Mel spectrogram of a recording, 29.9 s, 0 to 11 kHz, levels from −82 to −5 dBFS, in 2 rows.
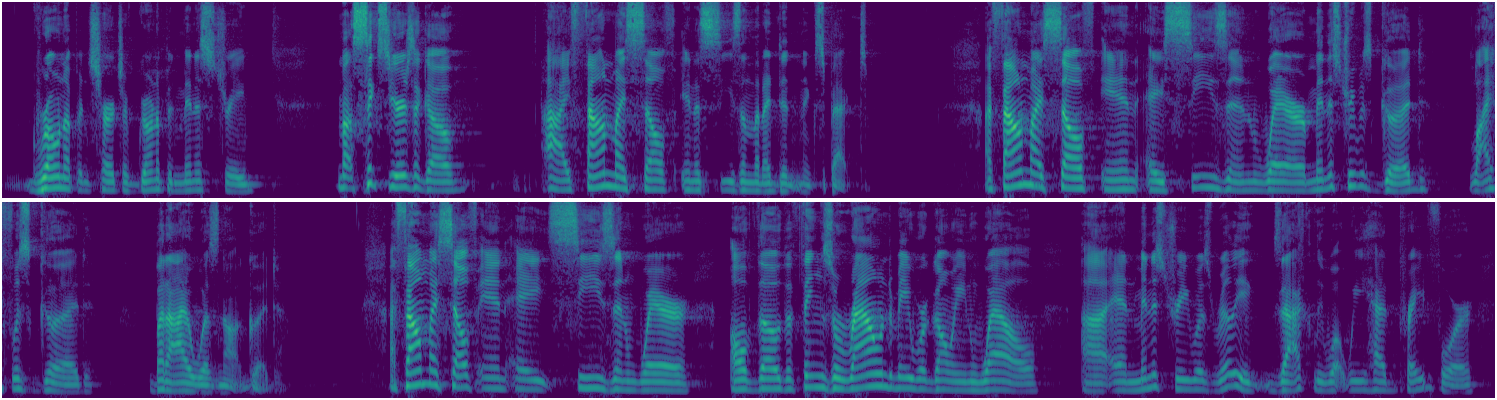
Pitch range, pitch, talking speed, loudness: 140-175 Hz, 150 Hz, 135 wpm, -35 LUFS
